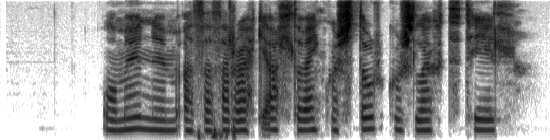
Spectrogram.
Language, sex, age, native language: Icelandic, female, 14, Polish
